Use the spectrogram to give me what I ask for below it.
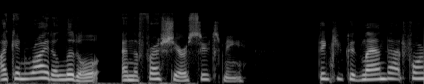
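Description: At 1.98 s the speech abruptly loses its top end and stays that way to the end of the clip: nothing is left above 7.6 kHz, so it sounds duller and slightly boxier, with no gap at the change, no jump in loudness, and only a faint new noise floor far below the speech. The likely cause is the input switched to a poorer device, a second microphone or headset passing a narrower band.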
